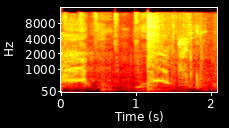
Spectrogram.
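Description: A sudden crash of something shattering, about a second in, as someone is struck during a scuffle, with shouting around it.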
